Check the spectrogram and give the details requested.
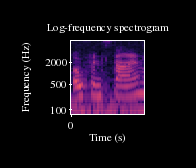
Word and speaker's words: Ofenstein: my name is ofenstein um it's a long o openstein like frankenstein uh my username on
